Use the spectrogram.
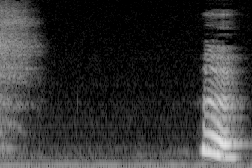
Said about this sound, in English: Excuse me. I'm sorry. I keep yawning on podcasts.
